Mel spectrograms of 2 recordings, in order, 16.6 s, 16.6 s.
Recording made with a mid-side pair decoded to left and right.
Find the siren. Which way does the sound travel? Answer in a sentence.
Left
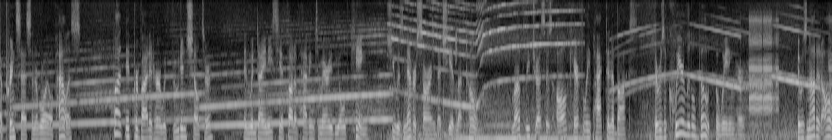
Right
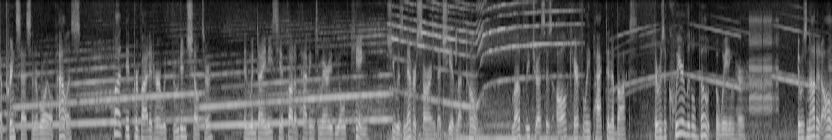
In this clip you hear the siren travel towards the left.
